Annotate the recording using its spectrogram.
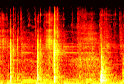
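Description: Pump dispenser on a syrup bottle being pressed into a metal cocktail tin, giving three short sharp clicks about half a second apart, over soft background music.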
